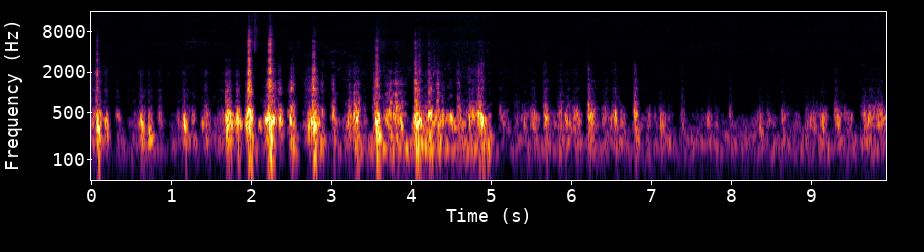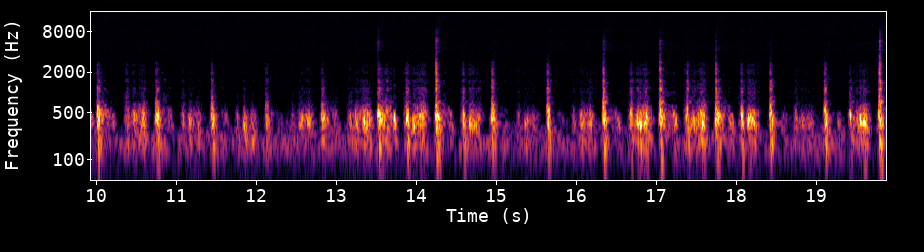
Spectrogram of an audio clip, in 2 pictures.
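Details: Heart sounds recorded at position P, tachycardia at 120 bpm with very quiet periods and extreme variation in S1 and S2 intensity.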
